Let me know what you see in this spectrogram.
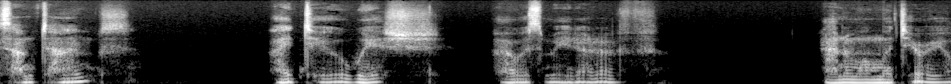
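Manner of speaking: whispered, hushed delivery. Answering a request to try whispering and share a secret: whispering. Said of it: "do you wanna try and whisper?".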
